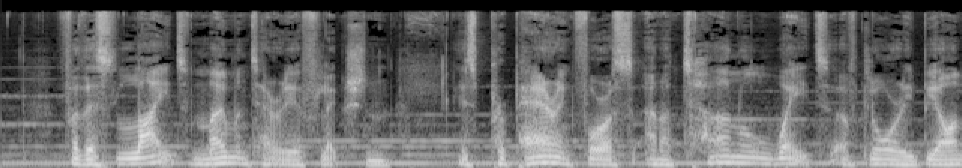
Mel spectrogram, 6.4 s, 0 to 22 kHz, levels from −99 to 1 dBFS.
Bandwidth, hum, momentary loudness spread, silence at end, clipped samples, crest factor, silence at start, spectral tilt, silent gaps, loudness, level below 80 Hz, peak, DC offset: 16.5 kHz; none; 7 LU; 0 s; under 0.1%; 18 dB; 0 s; -5 dB/octave; none; -18 LUFS; -40 dBFS; 0 dBFS; under 0.1%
